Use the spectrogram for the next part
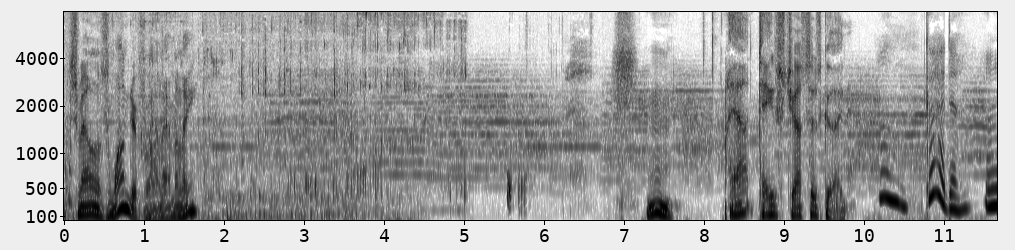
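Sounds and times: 
speech: 0.1 - 2.0, 7.3 - 7.7, 8.3 - 11.6
coffee gurgling and bubbling: 0.4 - 5.1.

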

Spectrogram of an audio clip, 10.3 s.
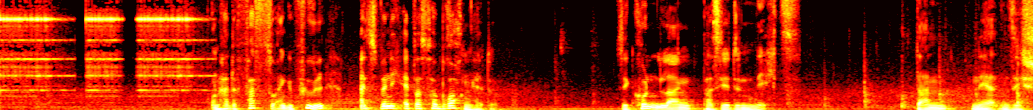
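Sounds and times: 
doorbell ringing: 0.0 - 2.3
speech: 2.1 - 5.1, 6.2 - 8.1, 9.2 - 10.3.

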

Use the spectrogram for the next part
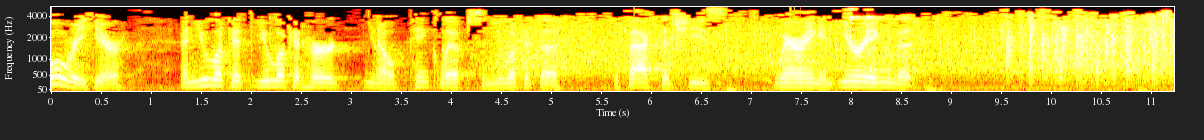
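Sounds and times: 
speech: 0.0 - 9.0
crowd clapping: 4.4 - 11.2.

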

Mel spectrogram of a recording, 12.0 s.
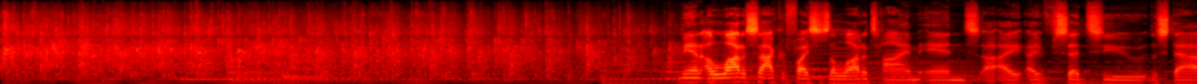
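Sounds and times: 
audience applause: 0.0 - 7.3
speech: 6.8 - 11.9.

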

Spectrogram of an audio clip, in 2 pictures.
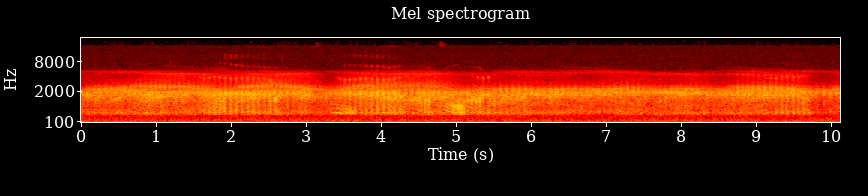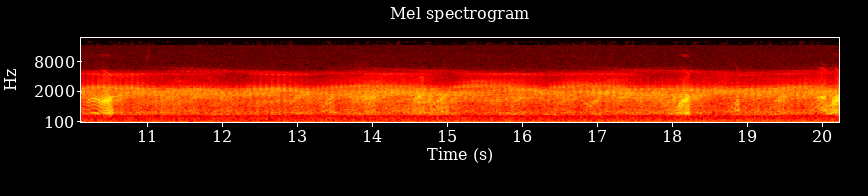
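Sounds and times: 
frog chorus croaking in Götzerberge in summer: 0.0 - 20.2.

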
